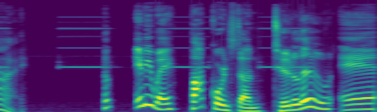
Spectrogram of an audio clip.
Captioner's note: mircrowave Ding Noise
